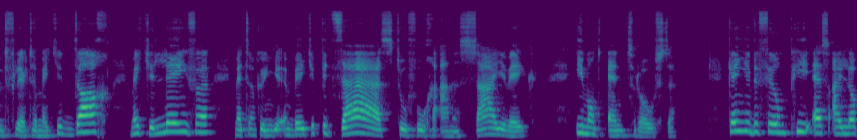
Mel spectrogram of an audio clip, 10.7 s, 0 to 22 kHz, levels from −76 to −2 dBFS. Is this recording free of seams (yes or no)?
no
